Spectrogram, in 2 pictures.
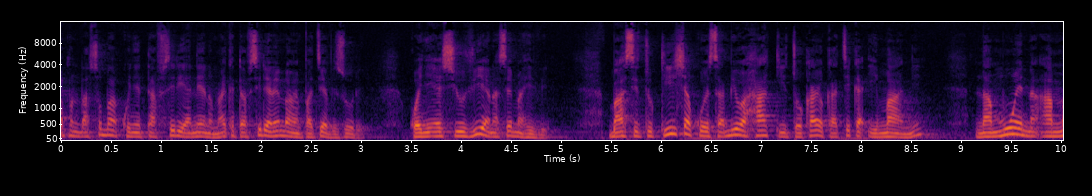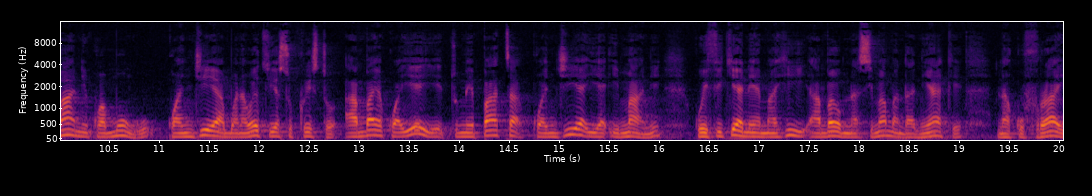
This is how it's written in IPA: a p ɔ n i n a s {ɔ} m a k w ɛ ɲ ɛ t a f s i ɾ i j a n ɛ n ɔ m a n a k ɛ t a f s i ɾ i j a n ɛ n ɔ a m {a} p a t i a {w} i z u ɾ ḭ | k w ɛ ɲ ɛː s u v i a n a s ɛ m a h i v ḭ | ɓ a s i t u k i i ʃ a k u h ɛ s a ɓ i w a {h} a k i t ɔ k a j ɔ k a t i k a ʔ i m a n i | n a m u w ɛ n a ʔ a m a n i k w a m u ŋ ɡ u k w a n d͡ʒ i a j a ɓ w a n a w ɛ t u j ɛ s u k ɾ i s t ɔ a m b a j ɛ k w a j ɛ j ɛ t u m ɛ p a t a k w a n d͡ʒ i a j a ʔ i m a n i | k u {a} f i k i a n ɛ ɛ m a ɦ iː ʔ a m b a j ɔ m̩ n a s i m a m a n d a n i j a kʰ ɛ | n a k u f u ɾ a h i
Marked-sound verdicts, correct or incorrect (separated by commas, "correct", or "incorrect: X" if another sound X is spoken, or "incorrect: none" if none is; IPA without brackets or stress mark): correct, incorrect: ɛ, incorrect: v, correct, incorrect: i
